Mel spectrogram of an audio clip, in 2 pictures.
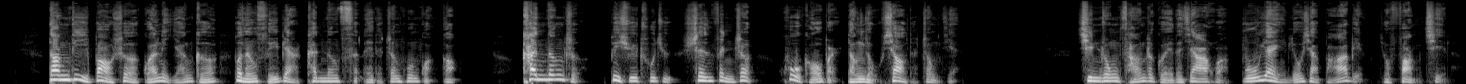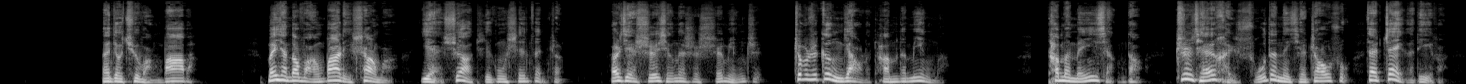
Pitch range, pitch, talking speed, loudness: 120-170 Hz, 140 Hz, 245 characters per minute, -17 LUFS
